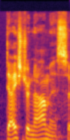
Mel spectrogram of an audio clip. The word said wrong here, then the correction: Dynastradamus: or I hope I'm pronouncing that correct. – Yeah, I think it's Dynastradamus, but his name is Tyler.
